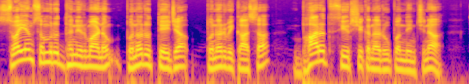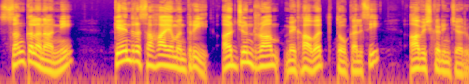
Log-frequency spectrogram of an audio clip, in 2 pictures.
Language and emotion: Telugu, neutral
